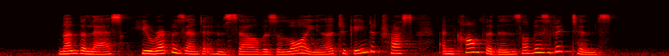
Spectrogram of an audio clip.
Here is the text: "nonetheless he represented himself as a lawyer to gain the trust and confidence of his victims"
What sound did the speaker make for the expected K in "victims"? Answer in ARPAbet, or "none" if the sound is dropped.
K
